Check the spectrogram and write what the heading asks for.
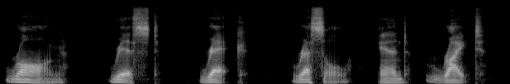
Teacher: today we don't pronounce the W sound at the front of those words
